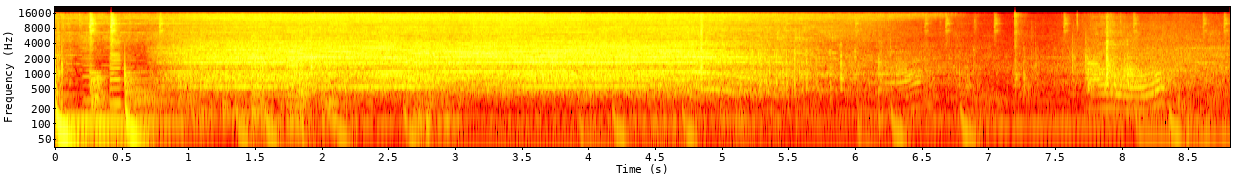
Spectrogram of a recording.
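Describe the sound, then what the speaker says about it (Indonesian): An electric hand mixer blends a fish dough mixture in a home kitchen. A steady, close motor whir runs for several seconds and then winds down, while a voice talks over it. "kita mixer lagi. Sini mixer."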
